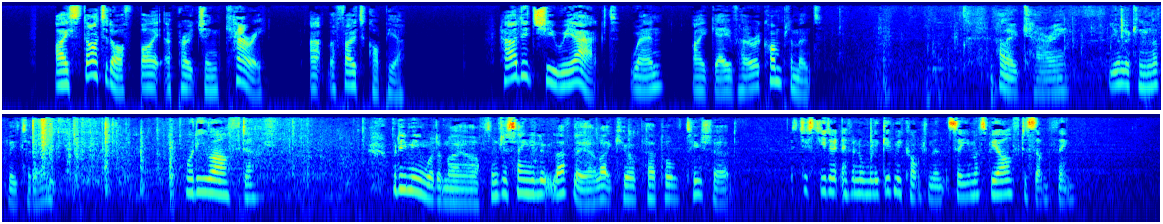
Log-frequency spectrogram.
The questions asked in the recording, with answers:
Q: How did she react when I gave her a compliment?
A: When I told Carrie that I thought she looked lovely, she said, "What are you after?"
